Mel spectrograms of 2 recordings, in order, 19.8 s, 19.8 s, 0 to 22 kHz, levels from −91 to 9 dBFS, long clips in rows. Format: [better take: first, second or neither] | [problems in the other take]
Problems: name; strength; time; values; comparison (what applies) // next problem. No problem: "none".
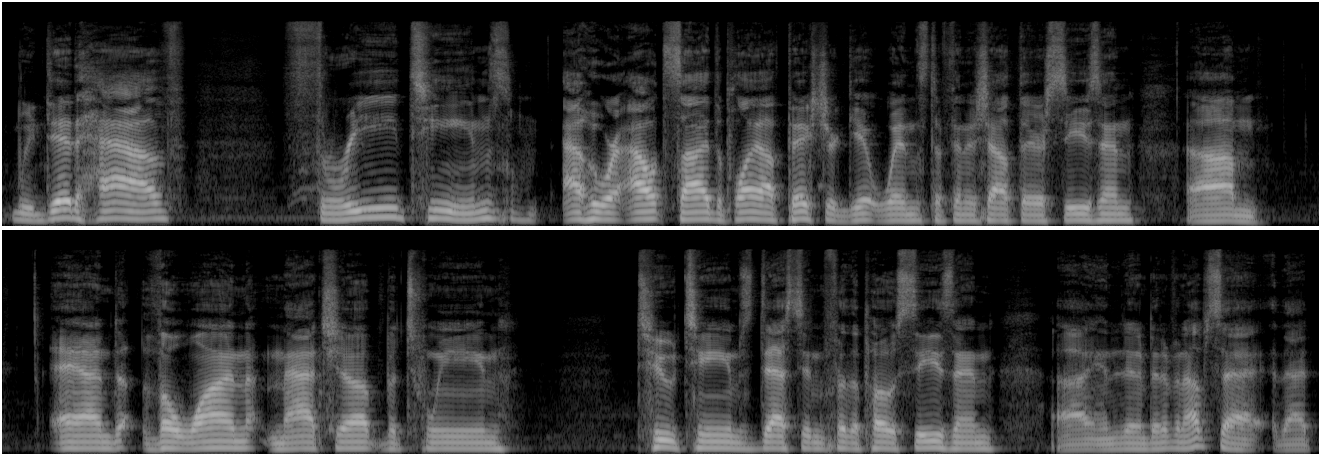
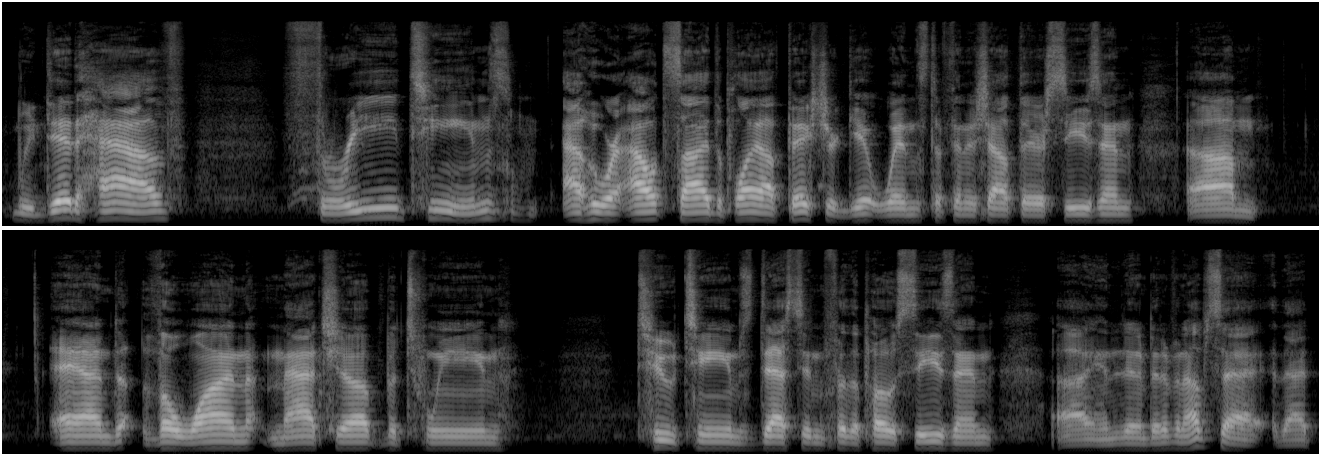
first | thin; somewhat; fading below 300 Hz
